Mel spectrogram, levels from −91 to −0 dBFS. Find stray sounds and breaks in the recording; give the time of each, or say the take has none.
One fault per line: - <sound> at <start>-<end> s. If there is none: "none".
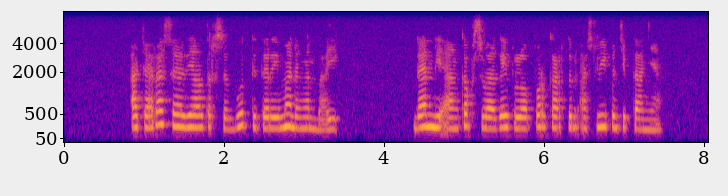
none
